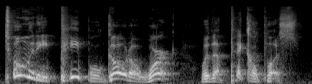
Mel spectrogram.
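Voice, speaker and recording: A man's voice: high-pitched, normal speed. A man in his fifties giving an upbeat motivational talk to camera in a book-lined study. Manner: upbeat, animated, gesturing. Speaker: motivational coach. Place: indoor study with bookshelves.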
